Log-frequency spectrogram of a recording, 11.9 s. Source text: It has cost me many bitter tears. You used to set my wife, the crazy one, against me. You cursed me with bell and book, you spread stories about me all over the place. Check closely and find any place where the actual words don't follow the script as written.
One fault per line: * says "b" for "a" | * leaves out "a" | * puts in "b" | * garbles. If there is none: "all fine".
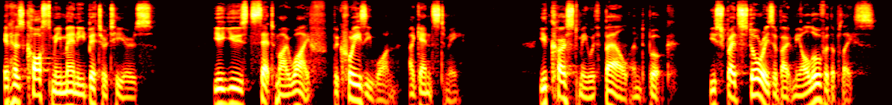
* leaves out "to"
